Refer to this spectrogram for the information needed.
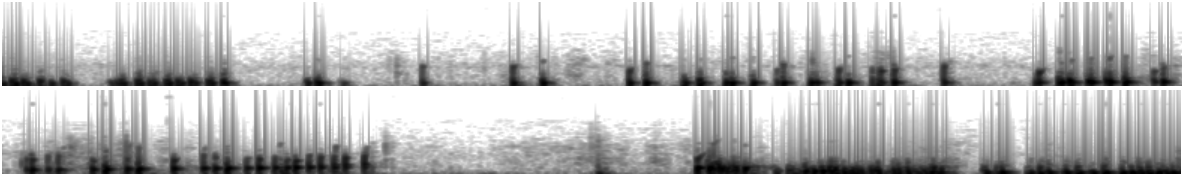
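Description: Rapid runs of low gurgling pulses and bubbling rumbles from the belly, the stomach growling of hunger.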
